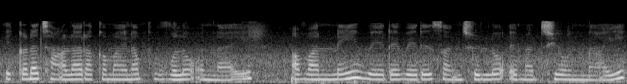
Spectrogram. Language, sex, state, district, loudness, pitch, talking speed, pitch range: Telugu, female, Telangana, Hyderabad, -16 LUFS, 230 Hz, 105 wpm, 225-240 Hz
